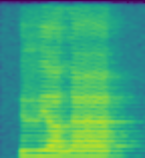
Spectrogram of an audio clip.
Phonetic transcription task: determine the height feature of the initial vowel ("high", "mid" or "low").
low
